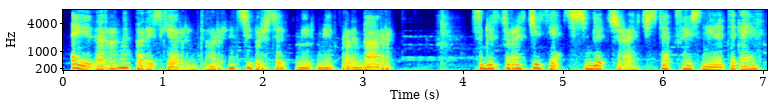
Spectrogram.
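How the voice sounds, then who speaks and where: A streamer chats loosely with viewers in a slightly husky voice, thanking them and drifting through restarts and fillers. The pitch sits in an ordinary middle range. Faint music plays under the talk from a home desk setup. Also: a little mellow. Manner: rambling, friendly, many fillers and restarts. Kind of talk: casual live-stream chat, reading chat. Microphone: desk microphone with noise filters.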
